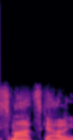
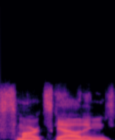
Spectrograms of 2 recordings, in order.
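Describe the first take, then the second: First: It is said in a Boston accent. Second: It is said in a general American accent.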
